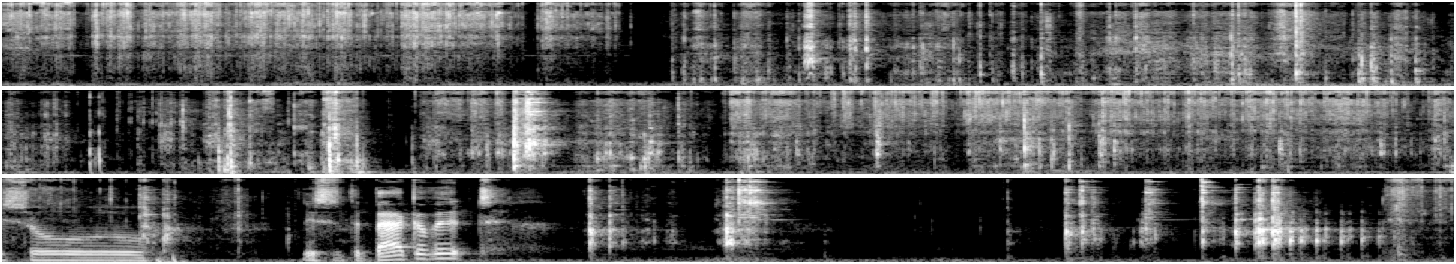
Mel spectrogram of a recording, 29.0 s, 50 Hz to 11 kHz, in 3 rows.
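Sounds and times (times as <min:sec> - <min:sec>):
plastic packaging tearing and crumpling: 0:00.0 - 0:04.2, 0:14.4 - 0:20.3, 0:28.6 - 0:29.0
metal parts clinking and knocking: 0:00.0 - 0:10.1, 0:12.6 - 0:20.6, 0:26.4 - 0:29.0.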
